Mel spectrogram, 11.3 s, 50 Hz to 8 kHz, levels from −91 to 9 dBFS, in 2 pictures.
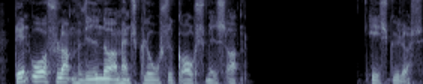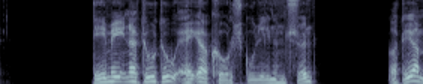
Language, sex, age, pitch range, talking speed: Danish, male, 60-79, 105-150 Hz, 90 wpm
